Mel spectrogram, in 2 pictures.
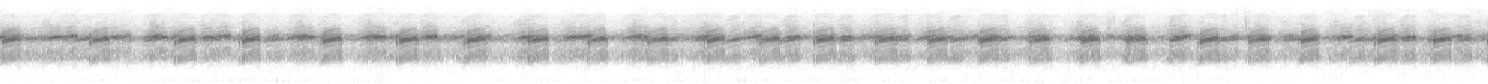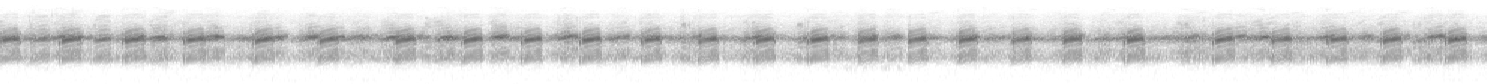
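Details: Frogs calling in a dense, continuous chorus of rapid, pulsing croaks, many overlapping voices merging into a steady rattling trill with quick rhythmic beats throughout, no other sounds standing out.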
